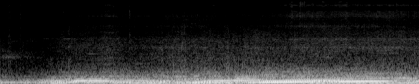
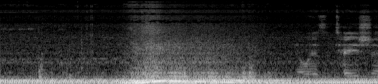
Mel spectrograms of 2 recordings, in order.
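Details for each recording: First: 1997 Mitsubishi 3000GT SOHC chasing a misfire after injector swap; pulls up, then the deep drone stumbles and pulses unevenly under throttle, sputtering. Spark was cutting out from a poor ignition coil ground. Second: 1997 Mitsubishi 3000GT SOHC after the grounding was redone to cure a misfire; engine blips up and settles back smoothly with even firing, no stumble or miss. Running normally now.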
